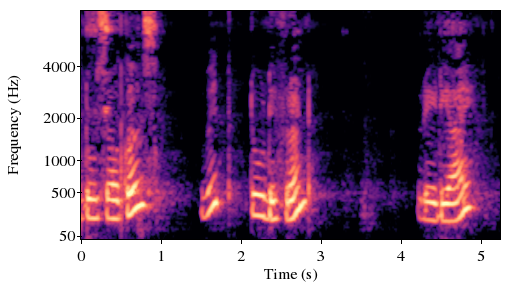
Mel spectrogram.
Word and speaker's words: radii: Okay, we have drawn two circles with two different radii. The plural form to pronounce radius is radii, not radiuses.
